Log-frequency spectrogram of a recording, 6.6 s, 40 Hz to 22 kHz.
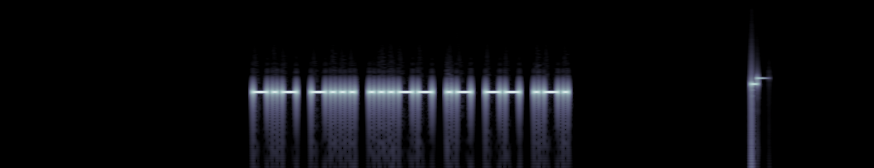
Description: Morse code, heard as a keyed tone, about 31 wpm, 700 Hz. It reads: KB3AMR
